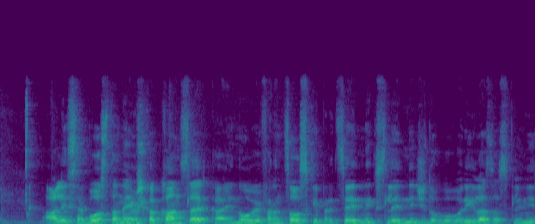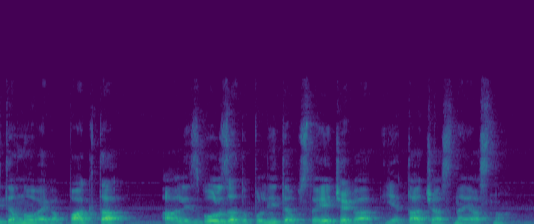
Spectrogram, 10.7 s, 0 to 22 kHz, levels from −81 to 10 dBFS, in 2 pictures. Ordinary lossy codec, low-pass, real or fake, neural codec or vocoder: none; 14.4 kHz; real; none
